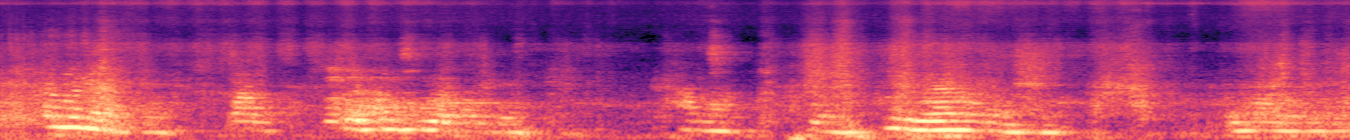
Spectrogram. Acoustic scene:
elevator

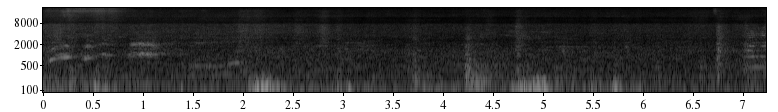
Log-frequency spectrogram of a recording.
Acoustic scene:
park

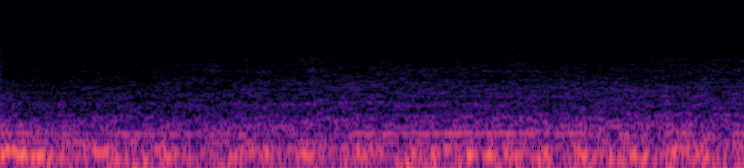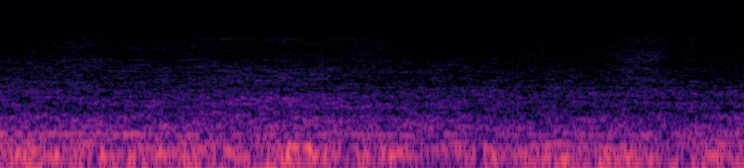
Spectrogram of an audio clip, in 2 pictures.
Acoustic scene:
car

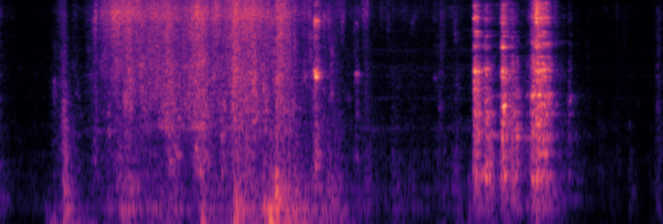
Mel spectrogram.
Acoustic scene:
kitchen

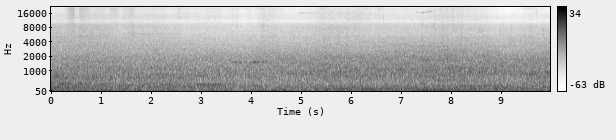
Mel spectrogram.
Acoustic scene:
street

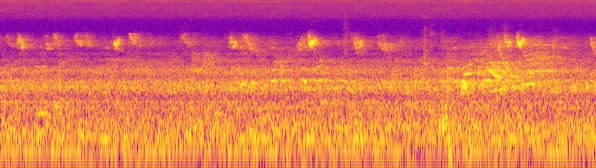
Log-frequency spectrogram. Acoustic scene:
residential area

